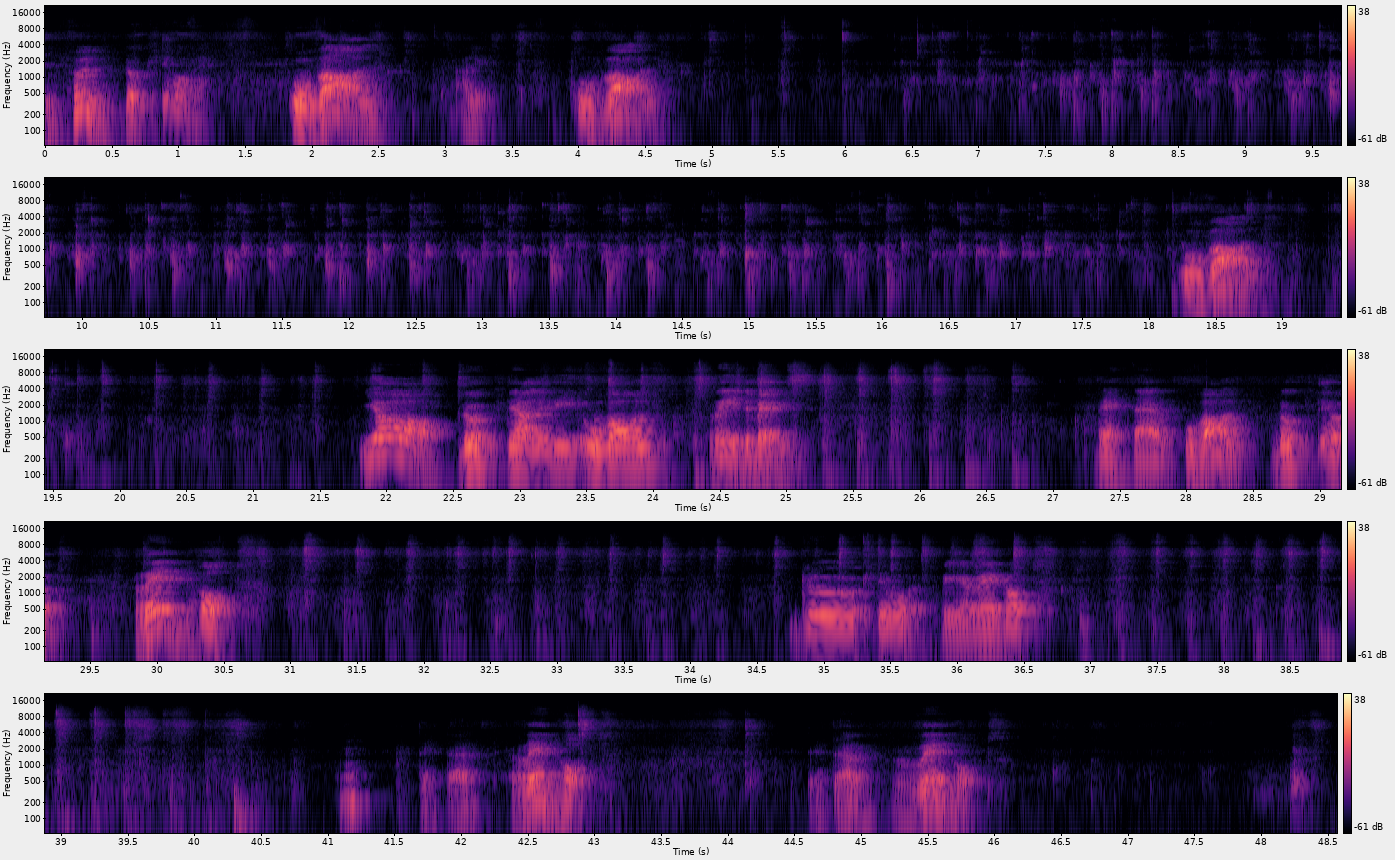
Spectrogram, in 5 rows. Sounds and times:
Speech: 0.0 - 3.4, 4.0 - 4.7, 18.2 - 18.9, 21.8 - 25.2, 27.3 - 30.7, 34.8 - 36.8, 41.1 - 43.2, 44.6 - 46.1.

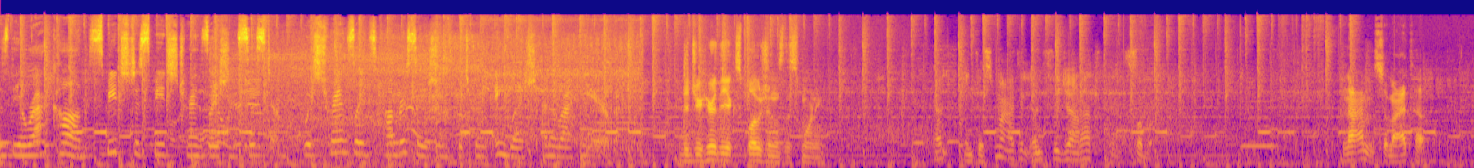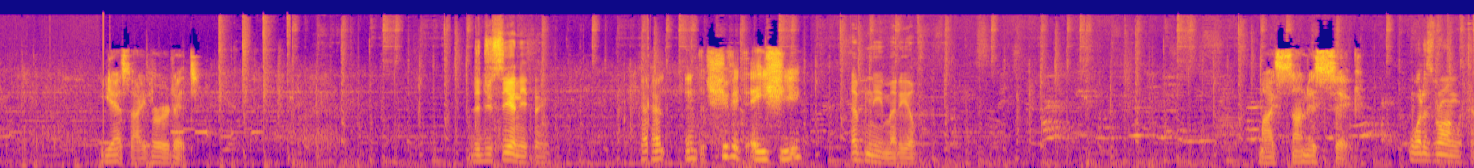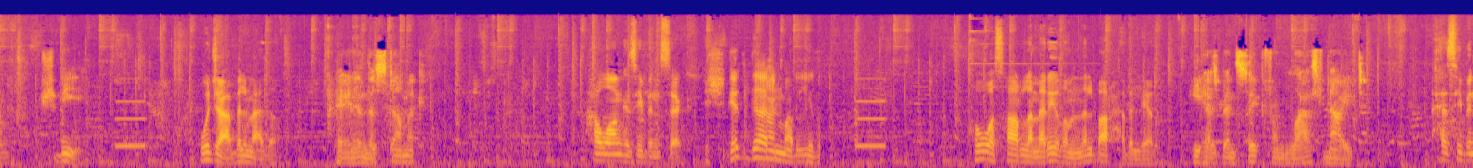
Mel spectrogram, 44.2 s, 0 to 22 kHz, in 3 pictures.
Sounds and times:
Conversation: 0.0 - 44.2
Music: 0.0 - 44.2
Male speech, man speaking: 6.8 - 8.3, 9.4 - 11.6, 13.4 - 14.4, 15.8 - 16.7, 19.4 - 20.2, 21.1 - 24.0, 27.2 - 30.4, 31.5 - 33.8, 35.4 - 37.7, 39.2 - 43.2, 43.8 - 44.2.

